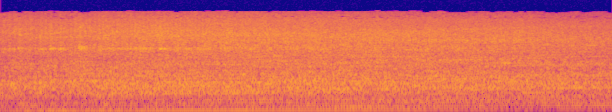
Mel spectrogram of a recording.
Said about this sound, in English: The truck border crossing in San Diego is always busy.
